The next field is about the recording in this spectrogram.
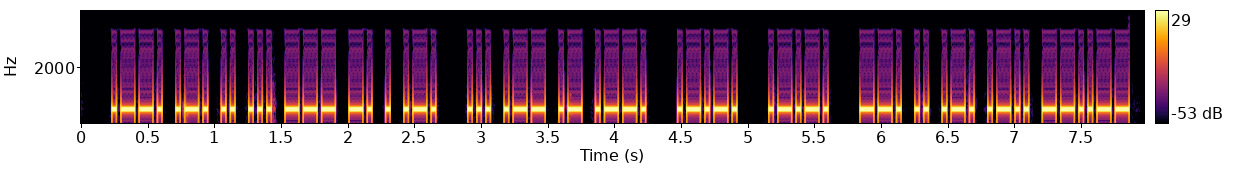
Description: Morse code, heard as a keyed tone, about 36 wpm, 550 Hz. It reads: PRISONER SWAP <AR> <AR> GIRL,
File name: podcast / News headlines-1x-35x35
